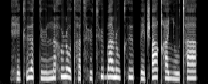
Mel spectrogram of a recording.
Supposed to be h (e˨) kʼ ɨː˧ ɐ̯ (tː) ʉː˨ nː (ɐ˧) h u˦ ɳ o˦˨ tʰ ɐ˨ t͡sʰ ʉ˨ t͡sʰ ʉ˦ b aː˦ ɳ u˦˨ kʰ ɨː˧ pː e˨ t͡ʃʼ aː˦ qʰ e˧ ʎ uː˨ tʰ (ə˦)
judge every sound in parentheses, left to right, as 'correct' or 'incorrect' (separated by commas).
correct, correct, correct, incorrect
